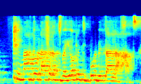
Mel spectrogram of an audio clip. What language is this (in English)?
Hebrew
